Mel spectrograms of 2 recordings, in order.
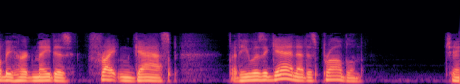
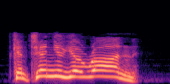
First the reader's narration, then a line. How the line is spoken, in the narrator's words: screamed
